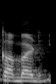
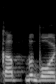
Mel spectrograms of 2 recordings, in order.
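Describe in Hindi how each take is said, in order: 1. बीच वाला p silent है। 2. बीच वाला p बोला जाता है। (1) "इसको पढ़ना है कबर्ड" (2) "कप बोर्ड नहीं पढ़ना"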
